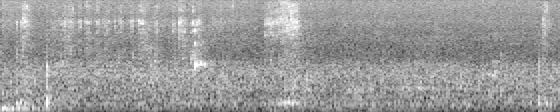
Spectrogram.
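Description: Chalk or marker scratching across a classroom board during a physics lesson, soft, steady strokes running throughout with a few brief taps, quiet and close against a low room hum.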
